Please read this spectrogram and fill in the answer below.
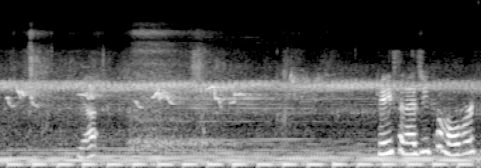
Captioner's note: exhales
